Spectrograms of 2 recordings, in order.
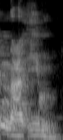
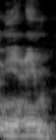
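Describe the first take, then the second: First: The first vowel is a, the second is i. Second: Both vowels are i, with a throat sound between. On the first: "আইনের মধ্যে জের দিয়ে" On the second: "নুন এবং আইন উভয় হরফের মধ্যে জের দিয়ে"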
